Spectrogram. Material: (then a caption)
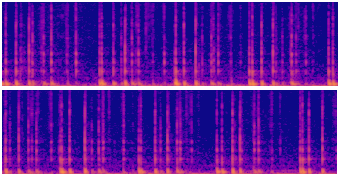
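Cardboard. Fingernails tap rapidly on the cover of a glossy hardcover book held tilted. The result is quick, uneven bursts of short, dry ticks over soft, low thuds that stop almost instantly, with brief pauses between flurries.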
